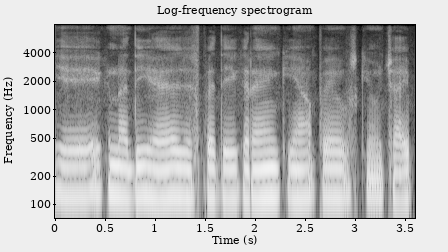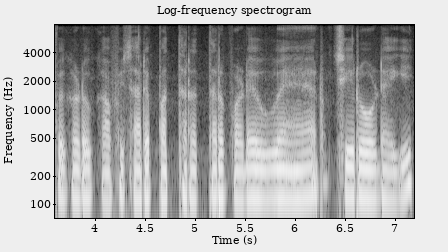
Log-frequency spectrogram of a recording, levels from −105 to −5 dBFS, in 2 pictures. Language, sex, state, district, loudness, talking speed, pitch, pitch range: Hindi, male, Uttarakhand, Uttarkashi, -17 LUFS, 210 wpm, 120 Hz, 115-120 Hz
